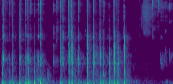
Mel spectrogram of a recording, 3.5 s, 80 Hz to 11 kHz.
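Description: A small, somewhat metallic "Gold" game box is tapped with quick, light taps, about twenty in all. The taps are short and dull with little ring, weighted toward the low end with a faint tone near 1.1 kHz. They fade into a brief pause before a few softer taps close the clip.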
